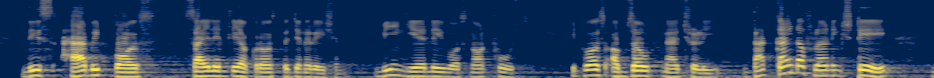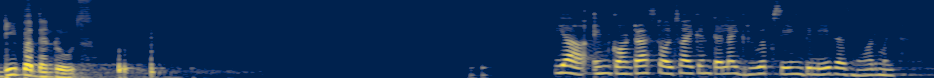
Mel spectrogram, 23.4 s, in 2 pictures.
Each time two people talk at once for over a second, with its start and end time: none

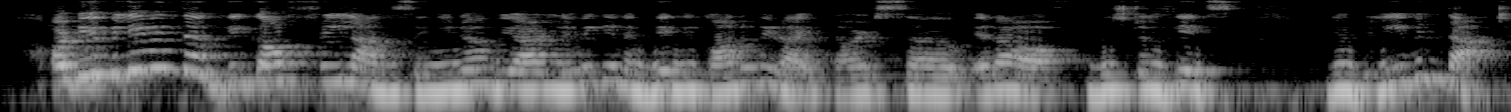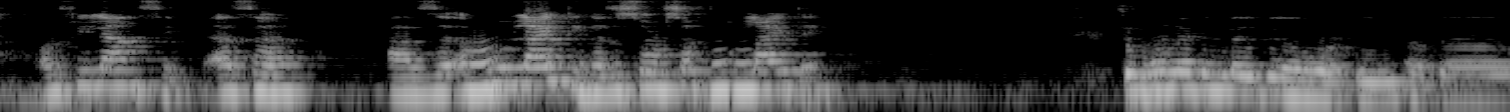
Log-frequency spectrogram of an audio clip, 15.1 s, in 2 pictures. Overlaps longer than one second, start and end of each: none

